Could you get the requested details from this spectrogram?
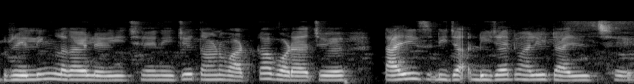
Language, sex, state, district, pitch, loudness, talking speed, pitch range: Gujarati, female, Gujarat, Gandhinagar, 215 Hz, -17 LUFS, 130 wpm, 205-225 Hz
